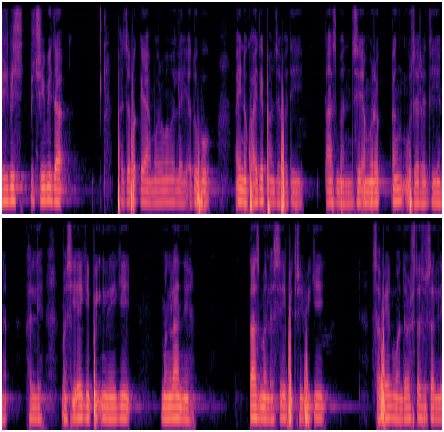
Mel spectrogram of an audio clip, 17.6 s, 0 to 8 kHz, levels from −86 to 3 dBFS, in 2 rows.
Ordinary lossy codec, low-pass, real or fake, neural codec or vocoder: none; 7.2 kHz; real; none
